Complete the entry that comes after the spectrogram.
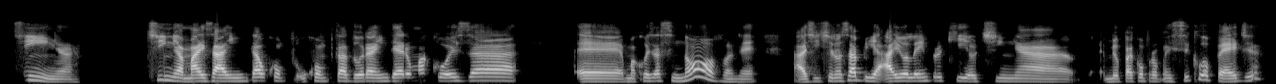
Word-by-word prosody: Tinha, 125 - -2 0.6
tinha, 195 -7 +2
mas 150 +2 +5
ainda 150 +2 +5
o - - -1
compu 170 -1 -11
o - - -12
computador 155 -1 -2
ainda 155 +1 +3
era 160 +1 +4
uma 170 +2 -3
coisa, 170 +1 0 0.6
eh, 140 -1 +3
uma 135 -1 -6
coisa, 160 0 -4
assim, 160 -2 -9
nova, 160 - 0
né, 125 -1 -5 0.4
a - - +4
gente 145 +4 -5
não 155 - -1
sabia. 185 -3 +2
Aí 150 +2 +6
eu 165 - +3
lembro 165 +1 -3
que 155 -2 -6
eu 145 0 -3
tinha 140 -4 -1 0.3
meu 135 +1 -4
pai 145 +1 -1
comprou 150 -2 -7
uma 145 - -10
enciclopédia, 170 - -1
155 Hz, 155 wpm, -20 LUFS, 140-170 Hz, 0.6 s, Aí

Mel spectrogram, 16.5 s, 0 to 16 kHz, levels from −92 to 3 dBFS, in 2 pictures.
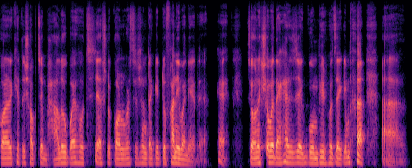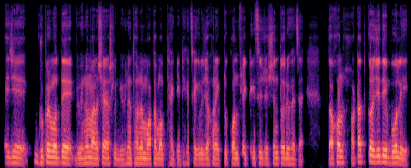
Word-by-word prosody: করার 115 0 +3
ক্ষেত্রে - - -7
সবচেয়ে 120 - -2
ভালো 110 +4 0
উপায় 120 +1 +1
হচ্ছে 115 0 -5
যে, - - +2
আসলে 115 +1 -7
conversation 110 +2 -1
টা - - 0
কে - - -6
একটু 115 0 -1
ফানি 120 -2 +5
বানিয়ে 95 -4 -3
দেয়া, - - -15 0.3
হ্যাঁ? - - -4 0.4
চ - - -10
অনেক 120 0 +3
সময় 130 -1 +7
দেখা 115 - +1
যায় 120 - -2
যে, 125 - +6 0.2
গম্ভীর 115 +1 +2
হয়ে 120 -1 -1
যায় 110 -2 +4
কিংবা 120 +1 +3 0.5
আ - - -8 0.7
এই 120 - -4
যে 125 - +1 0.4
গ্রুপের 130 0 +2
মধ্যে 120 0 +5 0.2
বিভিন্ন 110 +1 -1
মানুষের 110 -1 +3
আসলে 110 0 -6
বিভিন্ন 110 +3 -4
ধরনের 110 -1 +1
মতামত 105 -2 0
থাকে, 95 -3 -7
ঠিক 110 - -16
আছে? 115 - -13
এগুলি 105 +1 -3
যখন 110 0 -3
একটু - - -11
conflicting 115 +1 -2
situation 110 +1 -3
তৈরি 115 -1 +2
হয়ে 100 - -4
যায়, - - -9 0.5
তখন 130 -1 +4 0.2
হঠাৎ 135 +4 0
করে 145 -2 +6
যদি 140 0 +4 0.2
বলি 115 -5 +3
115 Hz, 195 wpm, -22 LUFS, 110-120 Hz, 0.7 s, সময়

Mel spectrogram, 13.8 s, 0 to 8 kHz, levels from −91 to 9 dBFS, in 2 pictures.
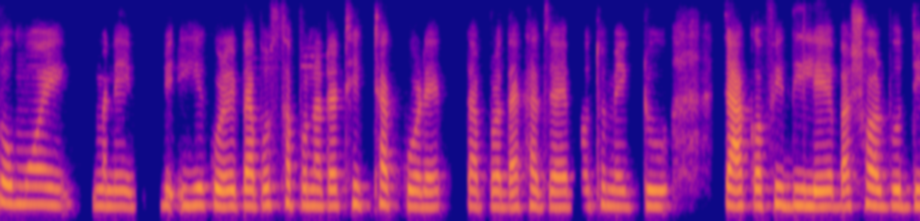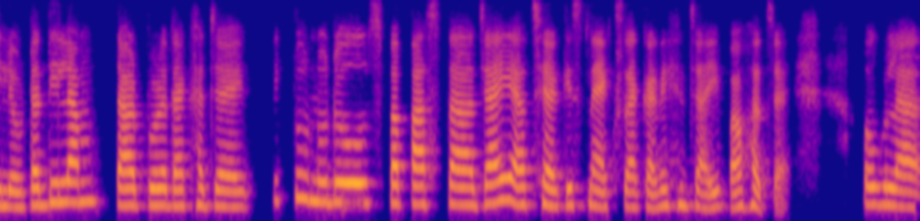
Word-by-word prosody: সময় 245 -2 +1 0.4
মানে 215 0 -2 0.3
ব - - -7 0.2
ইয়ে 230 +1 0
করে, 215 -2 +5
ব্যবস্থাপনাটা 225 0 0
ঠিকঠাক 235 -1 -2
করে। 205 -1 +1 0.3
তারপর 210 -1 -4
দেখা 210 +2 -1
যায়, 205 -1 +1
প্রথমে 215 +1 -5
একটু 210 +2 -4 0.6
চা-কফি 225 +1 +3
দিলে 220 -2 +3 0.2
বা 205 - +2
শরবত 220 -2 +2
দিলে, 220 -1 +1
ওটা 230 +3 +2
দিলাম। 270 0 +3 0.3
তারপরে 225 0 +3
দেখা 220 +1 -3
যায়, 210 -1 +2 0.3
একটু 330 +3 -8
নুডলস 265 -1 +5
বা 255 - +7
পাস্তা, 245 0 +2 0.2
যাই 255 +3 +5
আছে 235 +2 -7
আরকি 215 +1 -1
স্ন্যাকস 205 -3 -2
আকারে 200 +1 -2 0.2
যাই 190 - -1
পাওয়া 210 +4 +1
যায়। - - -8 0.6
ওগুলা 235 -2 +2
225 Hz, 155 wpm, -21 LUFS, 215-245 Hz, 0.6 s, বা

